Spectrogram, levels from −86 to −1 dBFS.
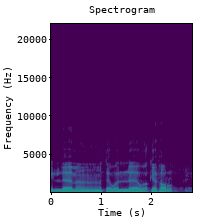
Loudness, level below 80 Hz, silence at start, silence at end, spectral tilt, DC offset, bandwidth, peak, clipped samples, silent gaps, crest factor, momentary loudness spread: -44 LUFS; -78 dBFS; 0 s; 0 s; -8 dB/octave; under 0.1%; 9.2 kHz; -28 dBFS; under 0.1%; none; 16 dB; 3 LU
